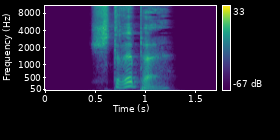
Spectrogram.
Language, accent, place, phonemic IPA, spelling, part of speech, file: German, Germany, Berlin, /ˈʃtʁɪpə/, Strippe, noun, De-Strippe.ogg
- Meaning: 1. string, cord 2. a short string for pulling, as in a marionette or a jumping jack toy 3. wire, cable, line 4. telephone connection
